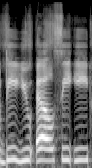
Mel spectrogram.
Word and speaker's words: Dulcé: case you don't know d u l c e Sloan s l o a n on IG man make sure y pronounced Dulce yeah like DL de leche ice cream is what I was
